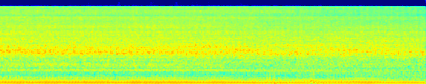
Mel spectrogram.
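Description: Motorcycle engine running steady with a deep even thrum, no whine and no chain rattle on top; sounds healthy.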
